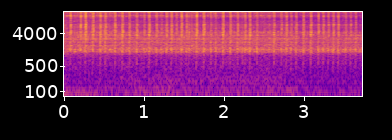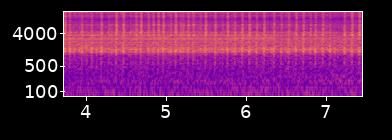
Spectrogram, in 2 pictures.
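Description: A small engine drones steadily with a fast, buzzing beat.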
